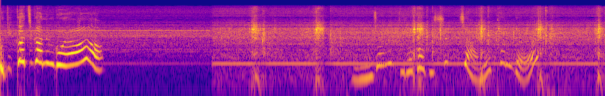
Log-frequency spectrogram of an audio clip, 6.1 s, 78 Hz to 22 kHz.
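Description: A 600 W multi vacuum cleaner's motor running with a steady whine. Its sound changes abruptly about two seconds in. Excited voices exclaim over it.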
